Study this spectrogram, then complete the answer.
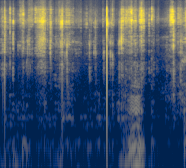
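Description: Crisp, sparse crackles and rustles of paper being folded into an origami shamrock, with short scattered bursts and one sharp crease snap amid quiet gaps.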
